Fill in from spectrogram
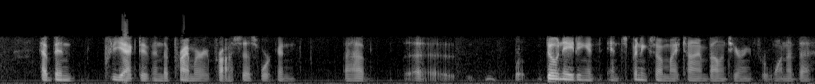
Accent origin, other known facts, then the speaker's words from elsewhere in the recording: California, United States; also born or lived in Alaska / Colorado; now in Texas, United States; I'm calling you from Texas, and I guess I would consider myself part of the New South, having gotten here in kind of a wayward path, and from California, including 12 years in Alaska, with a winter in a log cabin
